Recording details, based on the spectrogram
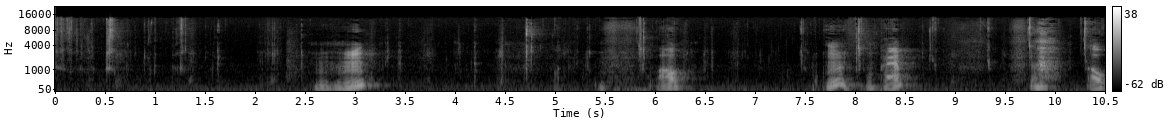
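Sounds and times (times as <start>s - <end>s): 
biting into a plain unsauced chicken nugget: 0.0s - 5.1s
speech: 2.6s - 3.2s, 6.1s - 6.4s, 7.7s - 8.6s, 9.8s - 10.5s.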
